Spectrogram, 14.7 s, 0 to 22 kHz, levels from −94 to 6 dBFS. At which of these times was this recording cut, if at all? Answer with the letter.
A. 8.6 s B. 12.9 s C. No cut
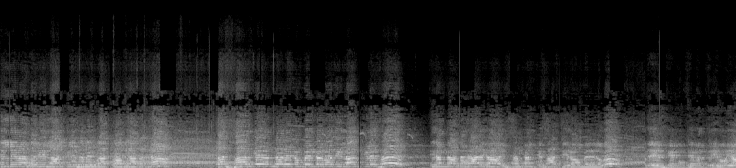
B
